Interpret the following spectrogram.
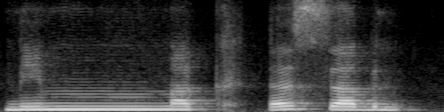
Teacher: نون کو آپ نے اگر اب سٹاپ کرنا ہے تو پھر با کے قلقلہ کے بعد نون کی ساؤنڈ ہلکی سی لے کر آئیں گے کہ نون میں قلقلہ پیدا نہ ہو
